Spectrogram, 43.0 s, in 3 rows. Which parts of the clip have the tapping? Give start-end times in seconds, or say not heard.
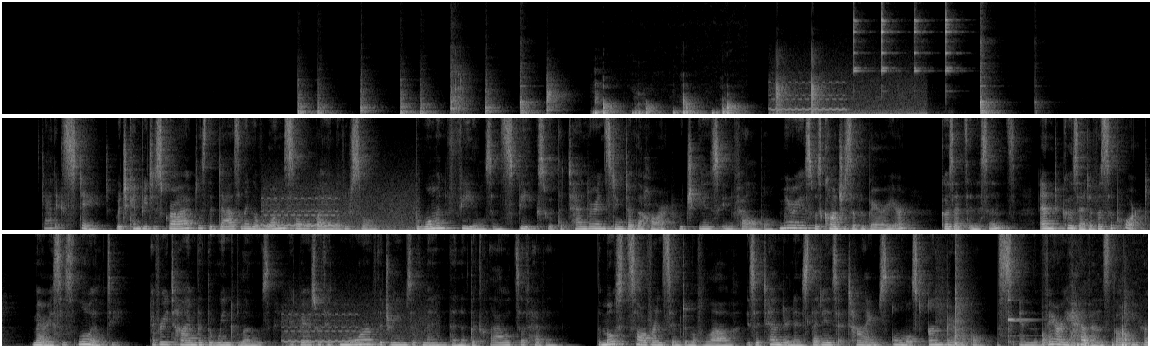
3.6-12.9, 40.4-42.9.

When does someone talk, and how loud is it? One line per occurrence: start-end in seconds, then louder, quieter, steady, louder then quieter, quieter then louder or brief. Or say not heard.
14.8-42.9 steady.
